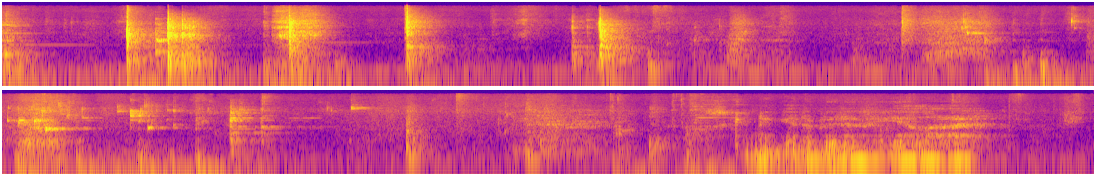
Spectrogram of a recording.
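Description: Wooden-handled hake brushes and other studio items being picked up and set down on a work table: a run of sharp taps and knocks, closest together in the first few seconds and sparser afterwards.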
